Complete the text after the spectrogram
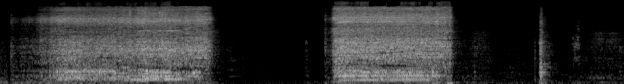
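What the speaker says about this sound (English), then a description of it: "And the clearance drill." Power drill spinning a clearance drill bit into a curvy seat mount, two sustained loud whining bursts of about two seconds each separated by a pause, followed by a few faint clicks and knocks.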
